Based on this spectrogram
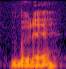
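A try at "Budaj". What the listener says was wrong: No, the J is silent and the A is actually an I.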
